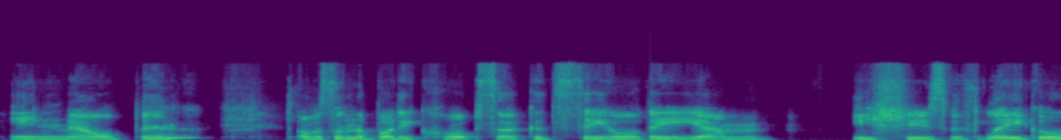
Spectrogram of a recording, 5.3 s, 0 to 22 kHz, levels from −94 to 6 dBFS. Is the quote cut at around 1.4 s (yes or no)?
yes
